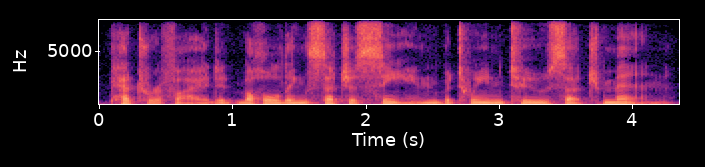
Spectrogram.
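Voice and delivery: ordinary delivery, nothing marked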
